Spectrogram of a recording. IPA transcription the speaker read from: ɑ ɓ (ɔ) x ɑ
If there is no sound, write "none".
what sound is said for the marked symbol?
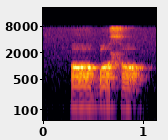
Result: ɑ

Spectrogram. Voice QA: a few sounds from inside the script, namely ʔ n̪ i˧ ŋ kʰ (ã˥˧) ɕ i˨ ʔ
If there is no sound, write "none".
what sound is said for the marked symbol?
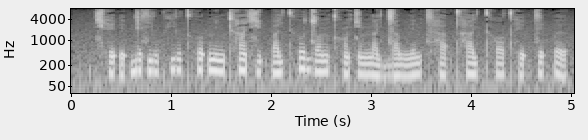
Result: ã˦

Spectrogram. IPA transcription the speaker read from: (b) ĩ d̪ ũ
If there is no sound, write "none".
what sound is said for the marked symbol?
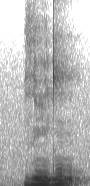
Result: ð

